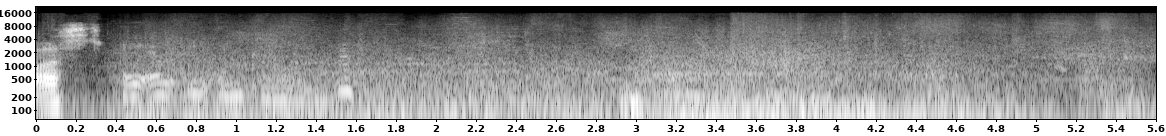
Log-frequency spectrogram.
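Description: Magical spell effects whoosh and rumble.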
